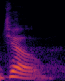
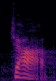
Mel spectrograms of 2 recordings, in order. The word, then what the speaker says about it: Job: story of a man named job i mean job try convincing kids that you pronounce it job no it's job well once you get the pronouncement of his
